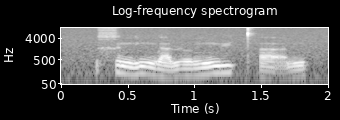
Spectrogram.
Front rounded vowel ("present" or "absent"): present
